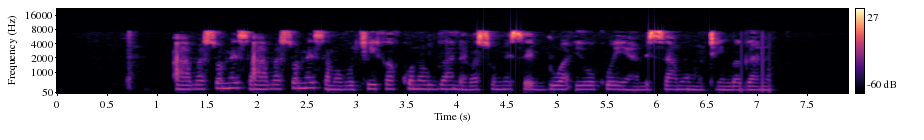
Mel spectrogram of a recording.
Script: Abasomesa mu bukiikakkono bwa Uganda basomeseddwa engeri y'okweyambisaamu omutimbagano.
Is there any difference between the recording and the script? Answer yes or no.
yes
